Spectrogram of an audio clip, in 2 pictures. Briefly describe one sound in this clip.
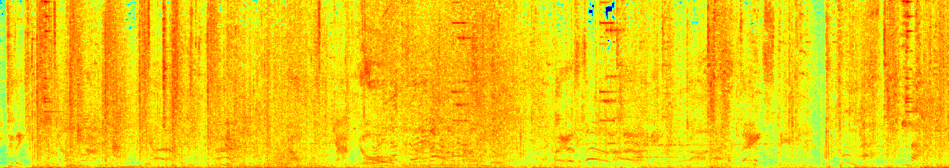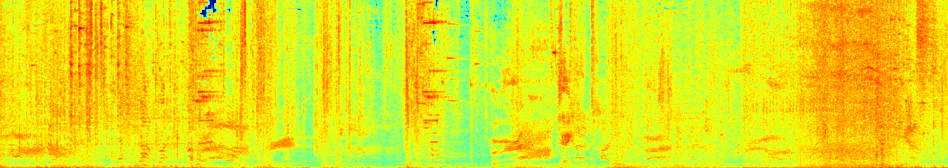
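Rapid gunfire and blasts from a video game ring out throughout.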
